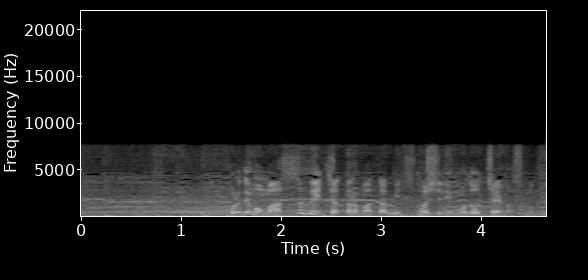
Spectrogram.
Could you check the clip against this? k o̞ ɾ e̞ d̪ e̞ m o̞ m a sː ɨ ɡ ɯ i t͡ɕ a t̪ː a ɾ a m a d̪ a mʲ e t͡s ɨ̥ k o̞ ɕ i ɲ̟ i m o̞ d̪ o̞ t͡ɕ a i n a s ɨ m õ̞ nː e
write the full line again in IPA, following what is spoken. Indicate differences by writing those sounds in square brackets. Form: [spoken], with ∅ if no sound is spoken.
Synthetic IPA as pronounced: k o̞ ɾ e̞ d̪ e̞ m o̞ m a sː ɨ ɡ ɯ i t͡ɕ a t̪ː a ɾ a m a [t̪] a mʲ [i] t͡s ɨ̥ k o̞ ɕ i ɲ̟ i m o̞ d̪ o̞ t͡ɕ a i [m] a s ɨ m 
